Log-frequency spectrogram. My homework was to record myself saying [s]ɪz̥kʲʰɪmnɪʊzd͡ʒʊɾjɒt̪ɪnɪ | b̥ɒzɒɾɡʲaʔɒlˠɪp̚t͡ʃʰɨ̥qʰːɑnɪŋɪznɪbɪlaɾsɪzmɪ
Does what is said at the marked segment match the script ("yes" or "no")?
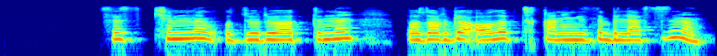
yes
